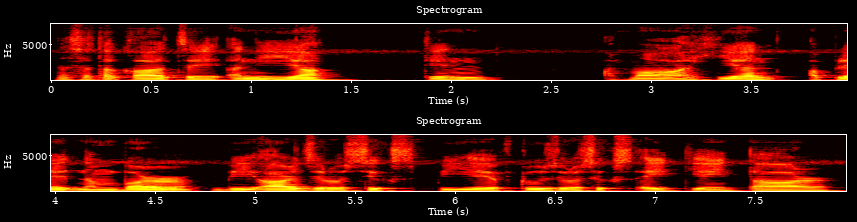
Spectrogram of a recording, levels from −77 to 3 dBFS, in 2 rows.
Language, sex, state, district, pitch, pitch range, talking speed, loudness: Mizo, male, Mizoram, Aizawl, 130 Hz, 125-140 Hz, 195 wpm, -20 LUFS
